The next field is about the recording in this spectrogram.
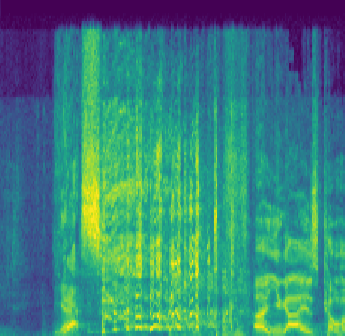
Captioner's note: laughing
